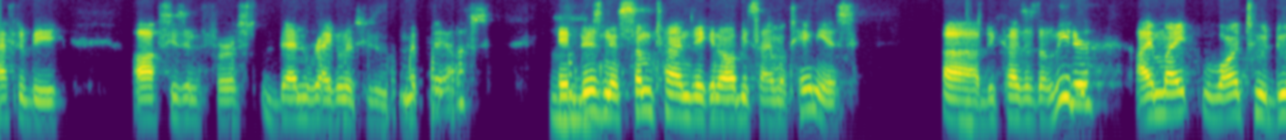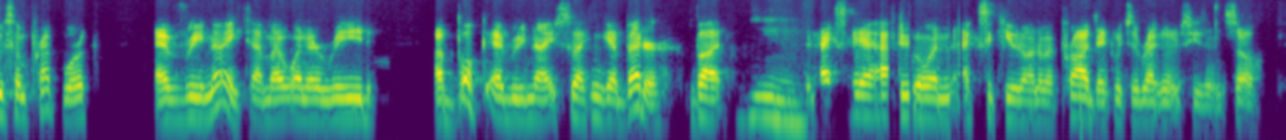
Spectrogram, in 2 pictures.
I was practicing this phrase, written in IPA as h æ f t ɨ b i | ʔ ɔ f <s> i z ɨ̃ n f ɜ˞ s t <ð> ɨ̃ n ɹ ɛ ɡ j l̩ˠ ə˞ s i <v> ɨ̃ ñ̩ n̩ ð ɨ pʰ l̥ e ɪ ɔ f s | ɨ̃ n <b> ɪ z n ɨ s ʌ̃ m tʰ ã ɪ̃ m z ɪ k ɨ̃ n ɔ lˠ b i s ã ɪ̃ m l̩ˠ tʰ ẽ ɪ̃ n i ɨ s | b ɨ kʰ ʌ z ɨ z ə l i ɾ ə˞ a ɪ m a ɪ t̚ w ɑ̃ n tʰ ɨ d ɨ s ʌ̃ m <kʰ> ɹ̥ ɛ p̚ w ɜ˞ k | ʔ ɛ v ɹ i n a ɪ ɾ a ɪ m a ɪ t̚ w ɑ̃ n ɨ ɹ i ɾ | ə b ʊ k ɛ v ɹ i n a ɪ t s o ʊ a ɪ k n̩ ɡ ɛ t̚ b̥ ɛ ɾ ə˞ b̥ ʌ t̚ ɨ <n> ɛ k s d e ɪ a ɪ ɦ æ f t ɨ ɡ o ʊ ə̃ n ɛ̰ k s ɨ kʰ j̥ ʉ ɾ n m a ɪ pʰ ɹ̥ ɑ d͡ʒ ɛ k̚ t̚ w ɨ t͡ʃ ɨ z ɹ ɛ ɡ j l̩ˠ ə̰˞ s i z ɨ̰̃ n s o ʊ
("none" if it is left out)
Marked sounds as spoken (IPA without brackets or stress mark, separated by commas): s, ð, z, b, pʰ, n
